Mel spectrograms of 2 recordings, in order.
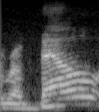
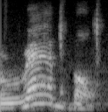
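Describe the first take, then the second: First: The stress is on the second syllable. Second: The stress is on the first syllable. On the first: It is used as a verb. "a verb that has the accent on the second syllable" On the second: It is used as a noun. "put the accent on the first syllable, you have created a noun"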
